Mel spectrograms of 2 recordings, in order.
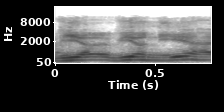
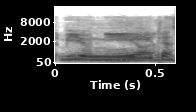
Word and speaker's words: Viognier: Ja, Viognier heißt das. – Viognier? Viognier. Das ist Viognier.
